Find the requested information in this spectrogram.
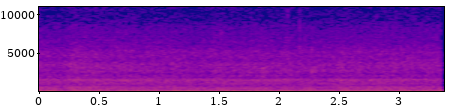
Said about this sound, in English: But yeah, I'm just cruising along. I realize I got my cruise control set, guys. But I've just been stepping on the gas the whole time, and I don't know why.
